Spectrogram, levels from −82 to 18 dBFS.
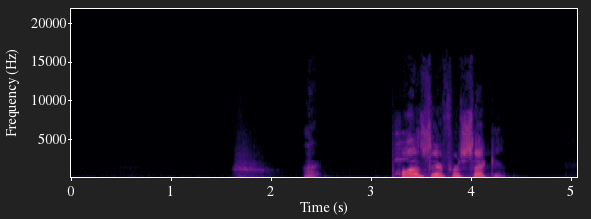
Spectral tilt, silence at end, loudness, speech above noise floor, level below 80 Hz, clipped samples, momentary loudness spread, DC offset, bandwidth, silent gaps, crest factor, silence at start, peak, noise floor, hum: -5 dB/octave; 0.75 s; -30 LUFS; 48 dB; -82 dBFS; under 0.1%; 23 LU; under 0.1%; 16.5 kHz; none; 22 dB; 1.65 s; -14 dBFS; -77 dBFS; none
